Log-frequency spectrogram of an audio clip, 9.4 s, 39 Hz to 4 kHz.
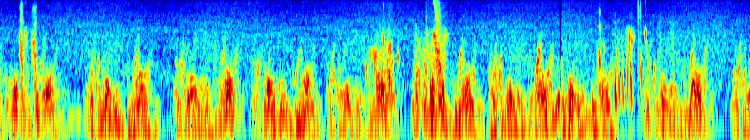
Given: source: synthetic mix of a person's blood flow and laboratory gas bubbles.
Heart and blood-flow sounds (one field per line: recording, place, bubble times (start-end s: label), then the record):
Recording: Doppler ultrasound of blood flow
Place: precordium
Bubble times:
0.23-0.50 s: bubbles
4.54-5.00 s: bubbles
5.17-5.61 s: bubbles
7.46-7.59 s: bubbles
7.65-7.93 s: bubbles
7.98-8.10 s: bubbles
From the record:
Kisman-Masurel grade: 223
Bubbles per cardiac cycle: several, 3 to 8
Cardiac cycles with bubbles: 10 to 50%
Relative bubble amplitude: loud (0.450 to 0.775)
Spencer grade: 2 (many but less than half of the cardiac periods contain bubble signals, singularly or in groups)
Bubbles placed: only in the low amplitude regions of the cardiac cycle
